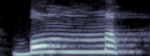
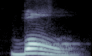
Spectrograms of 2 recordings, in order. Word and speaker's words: bom: But if it's at the end, then it's not pronounced. It's not bom, but it's bon.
